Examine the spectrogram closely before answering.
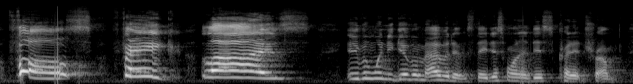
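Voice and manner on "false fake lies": shrill play-acted scream, lies drawn out. Mocking Democrats answering the list of ended wars: imitating screaming at top of lungs. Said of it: "scream at the top of their lungs".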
